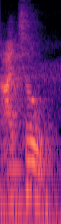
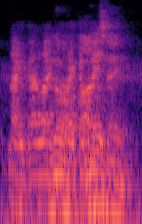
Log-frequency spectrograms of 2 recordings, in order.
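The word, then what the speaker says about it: Achane: Ache. Not Acho. Ache.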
